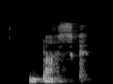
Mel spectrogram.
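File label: "busk", British English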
